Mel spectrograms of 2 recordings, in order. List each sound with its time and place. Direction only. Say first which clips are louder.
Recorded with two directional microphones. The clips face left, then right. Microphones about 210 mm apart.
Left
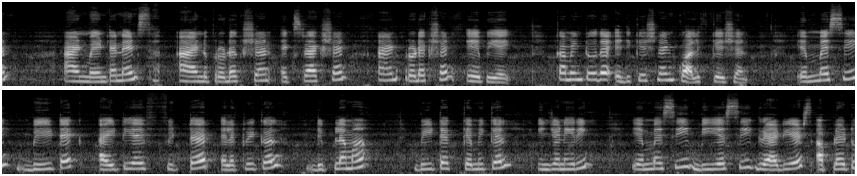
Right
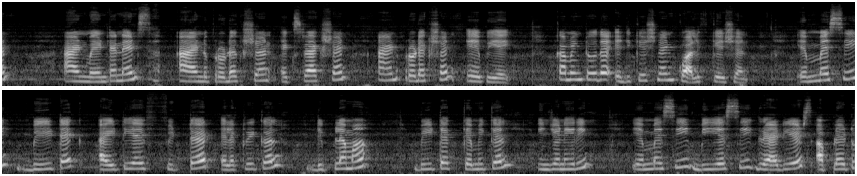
0.6 s a woman's voice: left 2 dB; 20° left (ahead or behind)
